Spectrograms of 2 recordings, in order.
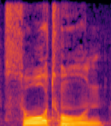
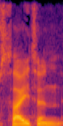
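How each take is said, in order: First: The first vowel sounds like 'saw'. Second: The first vowel sounds like 'say'. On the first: This is the original pronunciation. "the pronunciation is Sawtorn" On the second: This is the anglicised pronunciation. "has become Satan in the way we anglicise things"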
